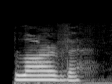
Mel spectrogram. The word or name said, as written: larvi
